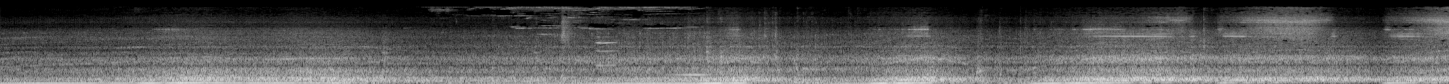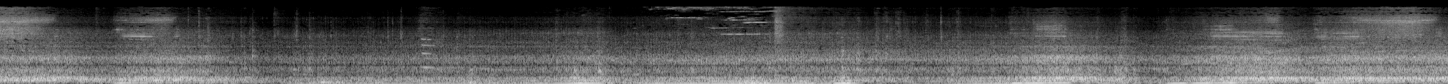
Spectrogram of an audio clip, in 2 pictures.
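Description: Volvo side-loader garbage truck's diesel engine running, rising and falling in level every few seconds, with hisses of air brakes.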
